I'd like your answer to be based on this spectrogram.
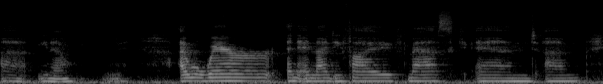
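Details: Adult woman with upper motor neuron dominant ALS (C9orf72 mutation, some lower motor neuron signs) who reports voice problems and a naturally soft voice that weakens further with prolonged talking; ALS-related dysarthria with voice weakness.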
